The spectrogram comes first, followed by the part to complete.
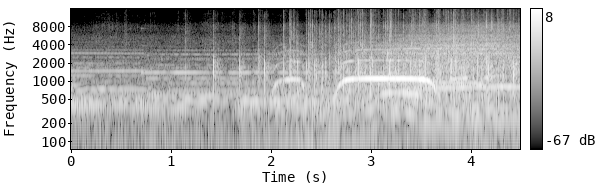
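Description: A held chord from the marching band's brass and winds fades away, then spectators in the stands clap and cheer. Loud, high whoops rise, hold and fall in the second half.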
